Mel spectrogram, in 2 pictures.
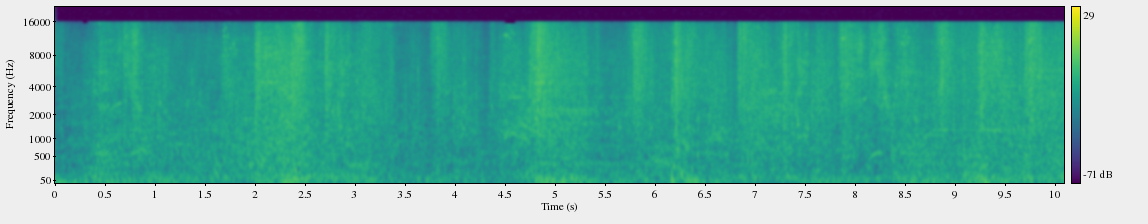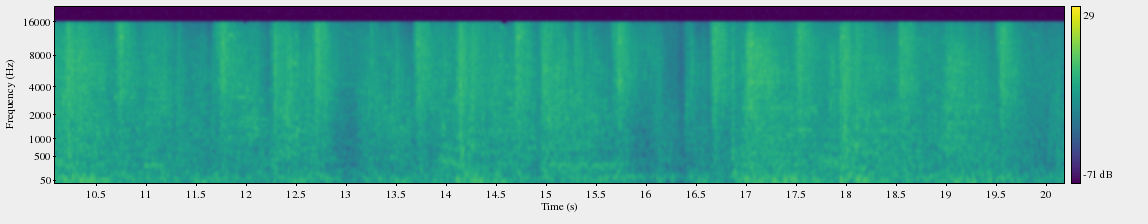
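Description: Game spell effects and attacks crackle and boom in quick bursts.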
